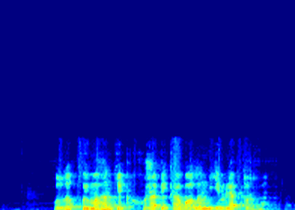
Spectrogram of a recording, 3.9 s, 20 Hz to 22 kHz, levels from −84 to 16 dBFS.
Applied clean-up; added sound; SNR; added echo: neural separator model SepFormer DNS4.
